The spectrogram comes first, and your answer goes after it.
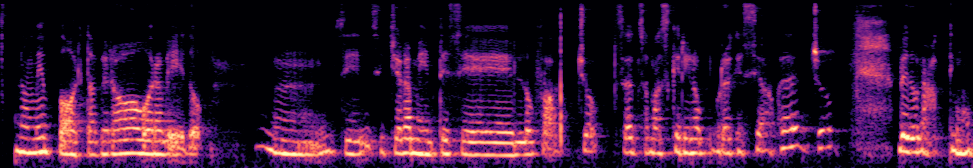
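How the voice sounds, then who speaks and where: At a fairly slow pace, a woman is talking. Her pitch variation is ordinary. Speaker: vlogger and stay-at-home mom; vlogger. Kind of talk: casual vlog talk to camera. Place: home room. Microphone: phone near.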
